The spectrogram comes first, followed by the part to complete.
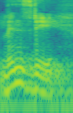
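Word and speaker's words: Wednesday: वेडनेसडे वेडनेसडे बहुत ज्यादा लोग वेडनेसडे कहते हैं। ठीक है? गलती करते हैं। डी साइलेंट है।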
